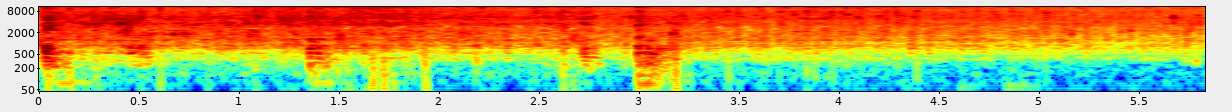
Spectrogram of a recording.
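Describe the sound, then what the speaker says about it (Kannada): Chopped onions and green chilies fry in a pan, giving a steady, close crackling sizzle with a few sharper pops and stirring scrapes, with no talk over it. "ಇವು ಉಳ್ಳಾಗಡ್ಡಿ ಫ್ರೈ ಆಗಲಿ"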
